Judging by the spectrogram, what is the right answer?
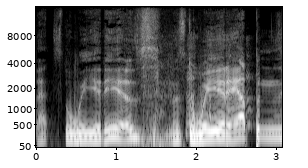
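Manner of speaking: slow, loud, growling voice belted out. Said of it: "Like the man would have said".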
